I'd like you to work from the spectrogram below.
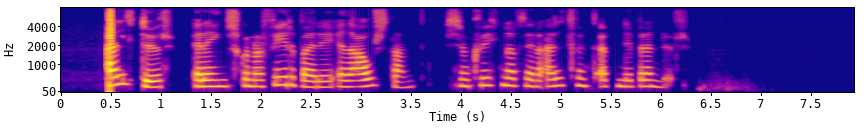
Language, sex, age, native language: Icelandic, female, 18-19, Icelandic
